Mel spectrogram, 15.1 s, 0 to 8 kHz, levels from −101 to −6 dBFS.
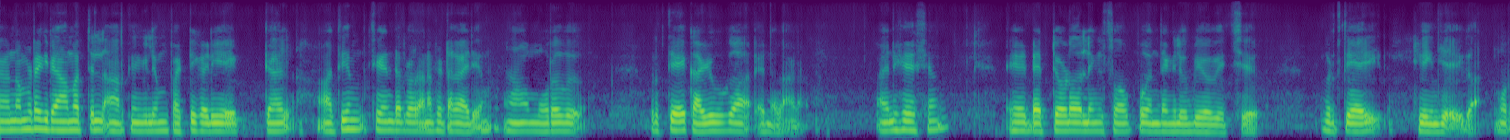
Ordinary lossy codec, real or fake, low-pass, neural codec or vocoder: none; fake; none; codec, 16 kHz, 4 kbps, X-Codec, HuBERT features, trained on balanced general audio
